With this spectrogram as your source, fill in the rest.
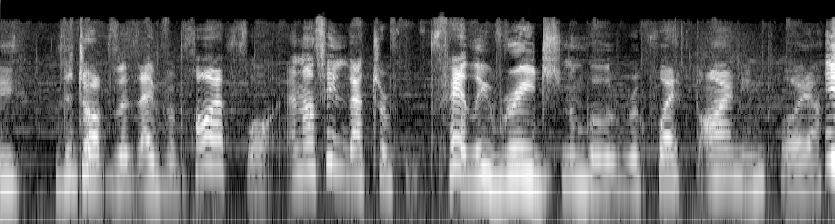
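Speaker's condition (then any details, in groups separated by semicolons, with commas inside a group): Athetoid cerebral palsy; voice slightly affected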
